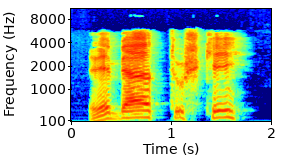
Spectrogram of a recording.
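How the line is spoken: Terrified wheeze. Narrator (Russian): засипел насмерть перепуганный Кощей

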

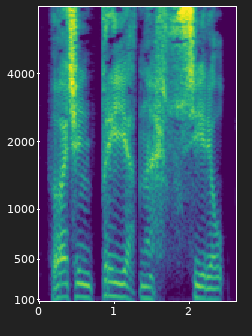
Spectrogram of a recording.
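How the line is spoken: Breathless exhale. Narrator (Russian): выдохнул я

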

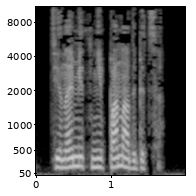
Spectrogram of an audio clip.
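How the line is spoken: Quiet speech. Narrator (Russian): тихо сказал Раст Петрович

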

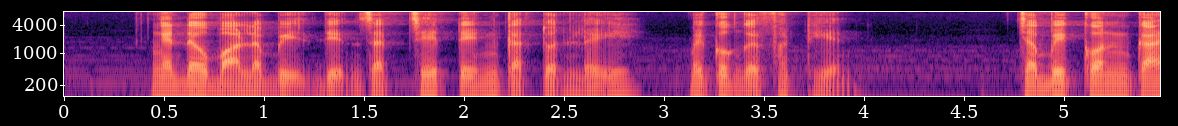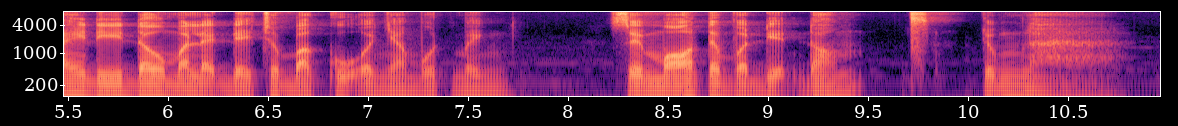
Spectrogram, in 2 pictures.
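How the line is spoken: Lip smack, continuing. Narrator (Vietnamese): Khẽ chấp miệng một cái, Kiên lại tiếp

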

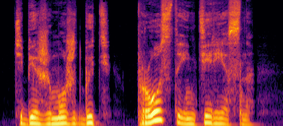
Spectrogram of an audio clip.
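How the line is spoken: Insinuating thin inner whisper. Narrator (Russian): вкрадчиво шептал тоненький голос внутри головы

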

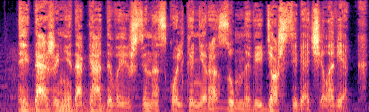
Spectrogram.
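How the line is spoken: Demonic hiss. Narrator (Russian): прошипел демон

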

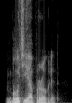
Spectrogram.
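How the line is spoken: Barked. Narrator (Russian): рявкнул Йеман

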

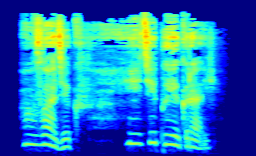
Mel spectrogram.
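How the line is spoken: Straining through tears. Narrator (Russian): силюсь произнести сквозь слезы

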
